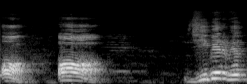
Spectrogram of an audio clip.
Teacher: জীবটা মুখের কোনো অংশে স্পর্শ করছে না, সেই কারণের জন্য অ হচ্ছে স্বরবর্ণ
